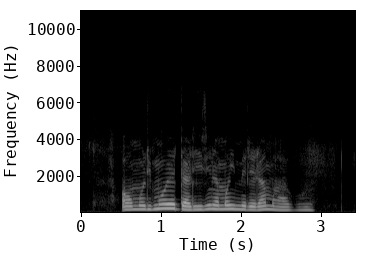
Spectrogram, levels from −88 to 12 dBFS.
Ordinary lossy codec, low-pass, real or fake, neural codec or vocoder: none; 7.2 kHz; real; none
